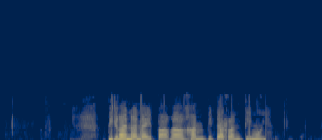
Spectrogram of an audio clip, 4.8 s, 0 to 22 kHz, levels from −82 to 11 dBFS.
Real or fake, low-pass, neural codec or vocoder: fake; 7.2 kHz; vocoder, 44.1 kHz, 128 mel bands, Pupu-Vocoder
